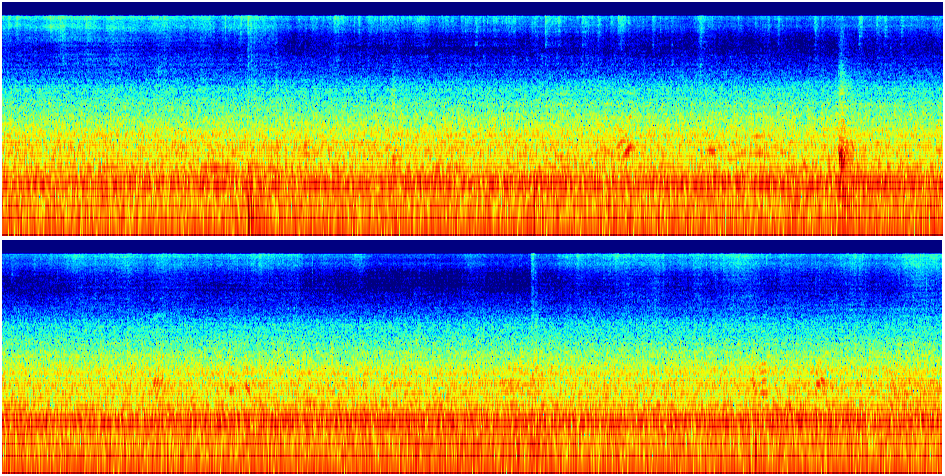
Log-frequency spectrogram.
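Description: Water from a fire hose hisses and splashes steadily.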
